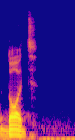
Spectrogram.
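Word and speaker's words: דוד: Então a a David você pode ler Dod ou pode ler Dud.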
